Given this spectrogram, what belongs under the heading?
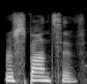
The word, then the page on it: responsive: American English; ɑː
